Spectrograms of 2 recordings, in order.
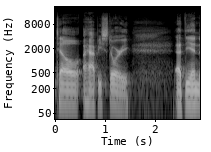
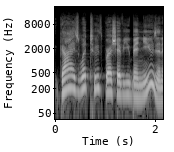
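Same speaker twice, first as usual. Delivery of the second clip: mom asking; 9 semitones higher than usual. Retold or imitated. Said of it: "And my mom goes".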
